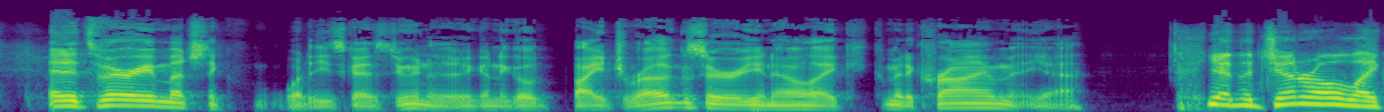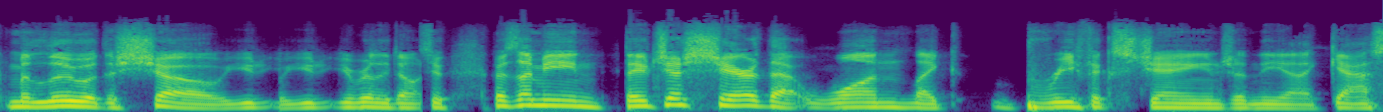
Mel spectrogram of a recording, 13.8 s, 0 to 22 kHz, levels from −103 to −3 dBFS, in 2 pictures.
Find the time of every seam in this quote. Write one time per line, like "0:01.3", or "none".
0:08.3
0:09.0
0:10.0

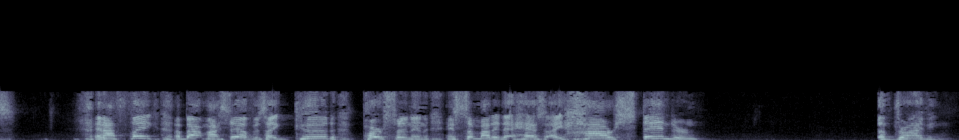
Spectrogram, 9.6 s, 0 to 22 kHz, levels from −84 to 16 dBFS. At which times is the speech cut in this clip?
none

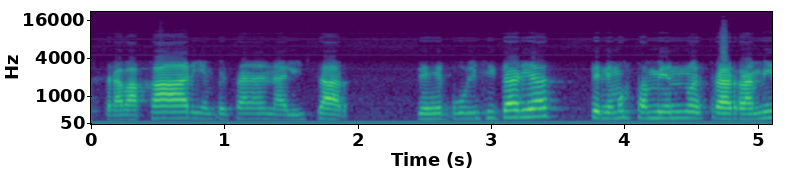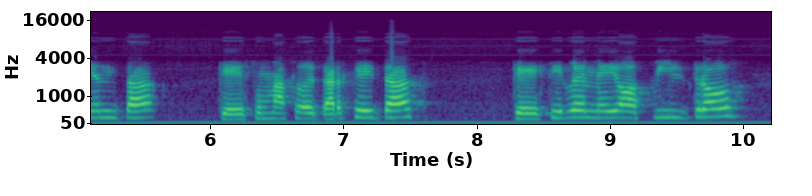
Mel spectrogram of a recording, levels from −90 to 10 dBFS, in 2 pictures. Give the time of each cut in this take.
none

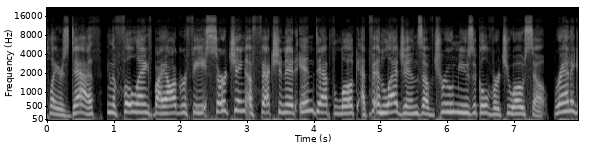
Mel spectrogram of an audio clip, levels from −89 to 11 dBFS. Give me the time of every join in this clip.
0:00.9
0:02.4
0:03.7
0:04.8
0:05.8

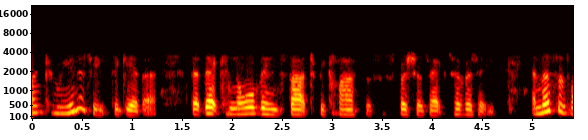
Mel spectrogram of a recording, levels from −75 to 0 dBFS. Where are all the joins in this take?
none

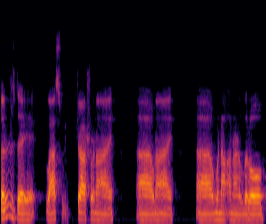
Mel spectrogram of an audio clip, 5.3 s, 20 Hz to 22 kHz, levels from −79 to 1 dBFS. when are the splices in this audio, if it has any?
0:01.4
0:03.1

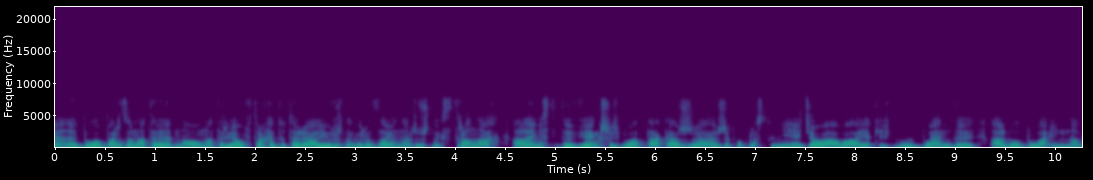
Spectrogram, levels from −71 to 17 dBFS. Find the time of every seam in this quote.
0:04.5
0:09.3

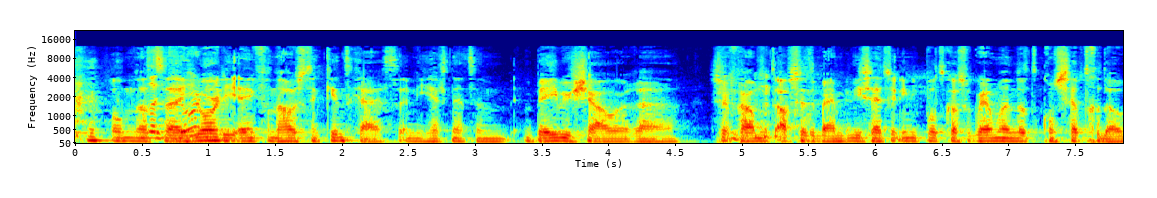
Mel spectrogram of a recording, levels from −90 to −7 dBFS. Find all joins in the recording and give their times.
0:05.8

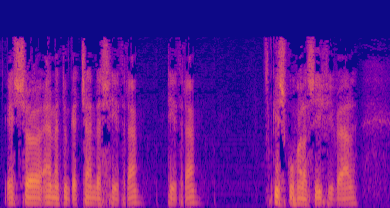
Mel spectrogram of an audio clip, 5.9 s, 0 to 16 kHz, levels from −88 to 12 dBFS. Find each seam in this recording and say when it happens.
0:02.5

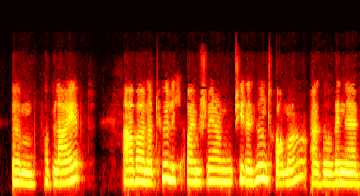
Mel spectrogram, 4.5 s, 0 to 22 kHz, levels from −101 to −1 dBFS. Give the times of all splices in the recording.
0:01.5
0:02.3
0:02.9

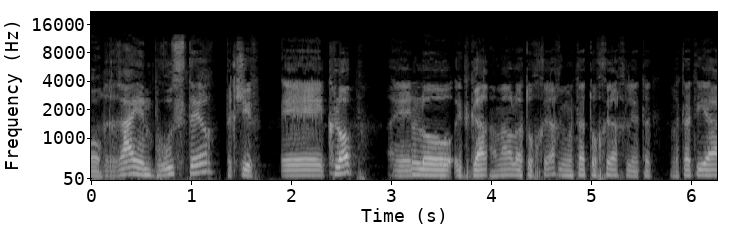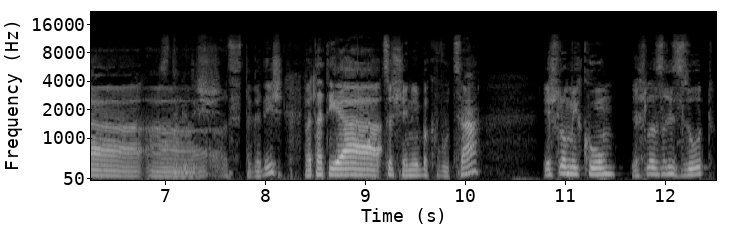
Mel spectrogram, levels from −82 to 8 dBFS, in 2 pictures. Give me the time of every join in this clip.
0:01.3
0:03.2
0:03.9
0:04.3
0:04.7
0:05.6
0:08.4
0:09.2

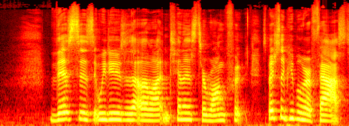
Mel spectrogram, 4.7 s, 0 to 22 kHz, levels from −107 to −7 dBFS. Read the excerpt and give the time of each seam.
none

